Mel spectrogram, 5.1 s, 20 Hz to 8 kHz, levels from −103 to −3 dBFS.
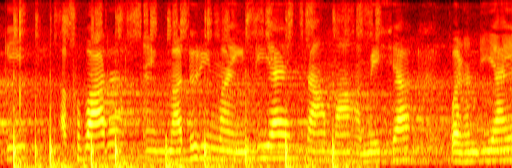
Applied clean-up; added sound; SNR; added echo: none; Writing; 3 dB; none.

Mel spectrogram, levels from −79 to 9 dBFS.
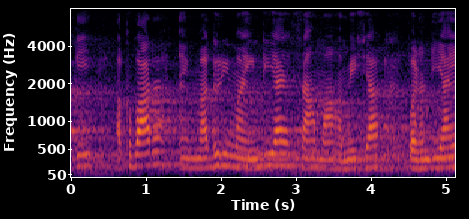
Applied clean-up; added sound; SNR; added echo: none; none; none; none.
